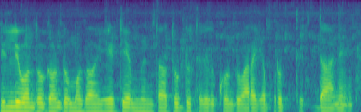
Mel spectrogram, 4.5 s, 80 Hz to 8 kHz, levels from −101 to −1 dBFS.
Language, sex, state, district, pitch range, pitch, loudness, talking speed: Kannada, male, Karnataka, Koppal, 105-110 Hz, 105 Hz, -20 LUFS, 130 wpm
